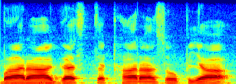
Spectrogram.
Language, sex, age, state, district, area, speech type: Dogri, male, 30-45, Jammu and Kashmir, Udhampur, rural, spontaneous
